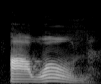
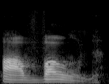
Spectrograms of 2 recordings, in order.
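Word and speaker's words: עָוֹן: Now, awon is pronounced as though the wow is a consonant as well as a vowel. It's actually just a wow consonant with a holum. So it's awon, or if in modern Hebrew, it's avon.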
